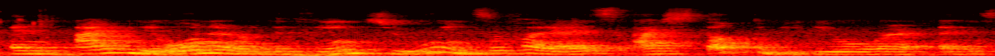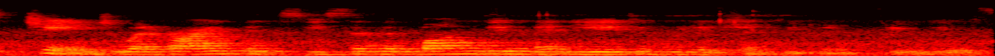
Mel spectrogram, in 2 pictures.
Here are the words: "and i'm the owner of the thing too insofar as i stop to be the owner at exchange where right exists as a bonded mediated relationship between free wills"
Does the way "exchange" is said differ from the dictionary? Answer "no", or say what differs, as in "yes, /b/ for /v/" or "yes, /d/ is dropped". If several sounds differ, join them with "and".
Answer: yes, /k/ is dropped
